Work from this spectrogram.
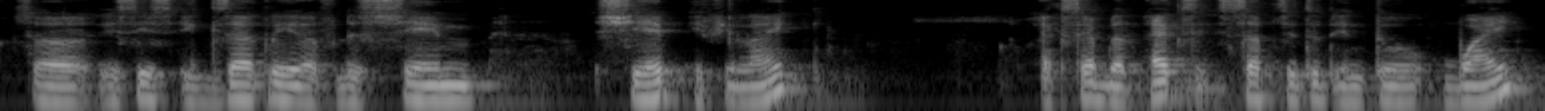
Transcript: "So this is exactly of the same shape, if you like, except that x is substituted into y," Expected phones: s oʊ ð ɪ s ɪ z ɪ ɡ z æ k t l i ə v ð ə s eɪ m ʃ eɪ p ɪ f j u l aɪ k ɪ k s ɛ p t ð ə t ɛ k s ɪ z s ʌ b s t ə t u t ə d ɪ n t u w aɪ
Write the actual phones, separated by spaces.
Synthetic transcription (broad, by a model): s oʊ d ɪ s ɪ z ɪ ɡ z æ k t l i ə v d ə s eɪ m ʃ eɪ p ɪ f j u l aɪ k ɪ k s ɛ p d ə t ɛ k s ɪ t s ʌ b s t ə t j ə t ɪ n t u w aɪ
